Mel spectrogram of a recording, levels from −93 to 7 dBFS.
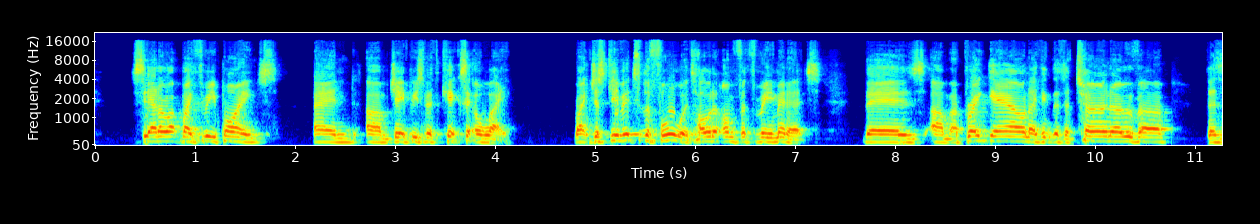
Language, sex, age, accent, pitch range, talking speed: English, male, 30-49, British, 135-175 Hz, 185 wpm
